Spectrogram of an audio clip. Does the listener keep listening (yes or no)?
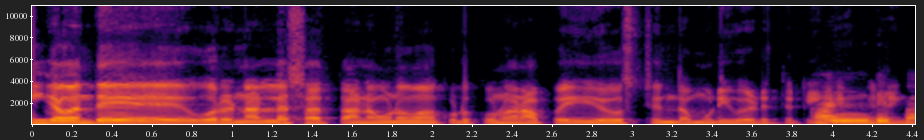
no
